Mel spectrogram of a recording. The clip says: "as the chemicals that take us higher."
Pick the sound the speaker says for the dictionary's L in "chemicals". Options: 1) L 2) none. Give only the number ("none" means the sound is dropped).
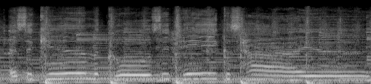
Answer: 2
